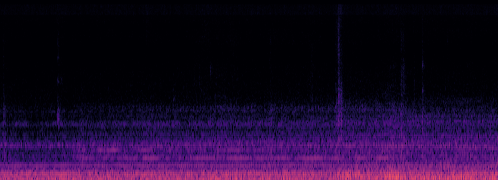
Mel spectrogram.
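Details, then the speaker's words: Maserati GranTurismo with newly installed touch-screen AC controller, fan speed stepped up, down and off: steady, even whoosh of air with soft low hum, no rattles or squeals; cabin blower fan runs normally. "Fan speed. Fan goes up. Fan goes down and turns off."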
